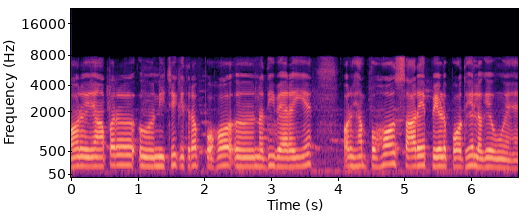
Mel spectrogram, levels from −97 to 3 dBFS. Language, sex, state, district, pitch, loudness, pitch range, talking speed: Hindi, female, Bihar, West Champaran, 185 Hz, -16 LUFS, 180-195 Hz, 170 wpm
